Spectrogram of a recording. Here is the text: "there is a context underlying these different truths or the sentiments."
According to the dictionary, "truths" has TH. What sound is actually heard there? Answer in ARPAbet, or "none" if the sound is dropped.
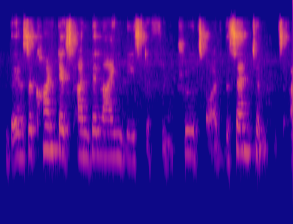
T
